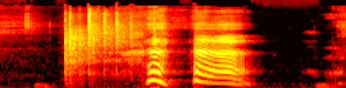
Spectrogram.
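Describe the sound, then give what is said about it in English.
Dice clatter and tumble across a hard tabletop in one fairly loud burst of rattling clicks lasting about a second, with a few brighter ringing knocks before they settle into quiet; the first dice roll of a game. “Sweet dice roll in action. Hear them, sweet, sweet die.”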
